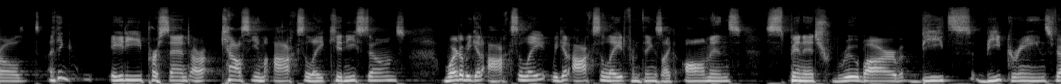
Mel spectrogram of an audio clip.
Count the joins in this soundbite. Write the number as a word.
zero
